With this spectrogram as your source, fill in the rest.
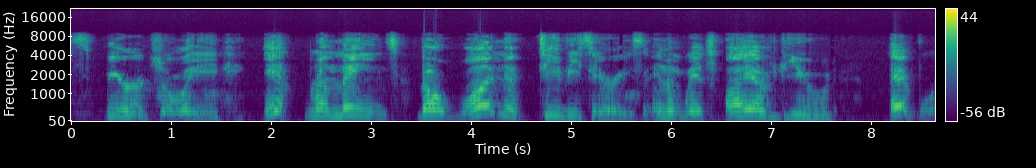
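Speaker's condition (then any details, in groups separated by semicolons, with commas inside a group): Cerebral palsy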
